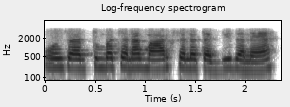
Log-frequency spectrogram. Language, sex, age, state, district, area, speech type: Kannada, female, 45-60, Karnataka, Chikkaballapur, rural, conversation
